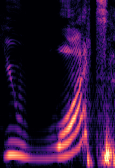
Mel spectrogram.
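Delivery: re-enacted outrage with a swooping rise; shocked disbelief. Mentor reacting to a shocking phone confession, retold disbelief. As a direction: swing the pitch up in mock disbelief. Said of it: "getting angry 'cause I'm like".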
